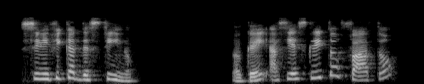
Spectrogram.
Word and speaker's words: fato: Ahí está, fato significa destino, ¿ok? Así escrito, fato, y si lo notan, no lo estoy pronunciando tan fuerte, fato, significa destino.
